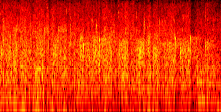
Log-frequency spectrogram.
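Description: Sustained audience applause, a dense, steady wash of many hands clapping at an even loudness throughout, with no voices standing out above it.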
